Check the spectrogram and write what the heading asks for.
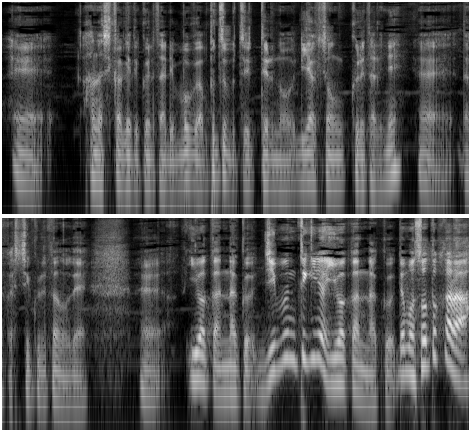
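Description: Middle-aged male host, low husky voice, lively swings in pitch, rambling with fillers. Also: dry recording. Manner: rambling, full of fillers, chuckling at himself. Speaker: show host. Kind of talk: casual solo talk.

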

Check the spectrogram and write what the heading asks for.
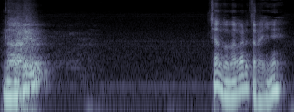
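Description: A man's voice: lowish voice, expressive, unhurried, darkish tone, slightly rough. A man with a hosting a casual solo talk show, rambling and chatty with many fillers.

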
